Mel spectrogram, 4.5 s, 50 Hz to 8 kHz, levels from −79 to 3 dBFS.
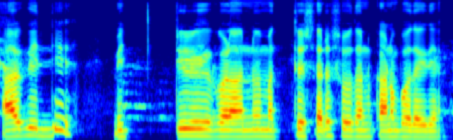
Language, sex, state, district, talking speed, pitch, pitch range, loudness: Kannada, male, Karnataka, Koppal, 80 wpm, 140 Hz, 135-150 Hz, -18 LUFS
